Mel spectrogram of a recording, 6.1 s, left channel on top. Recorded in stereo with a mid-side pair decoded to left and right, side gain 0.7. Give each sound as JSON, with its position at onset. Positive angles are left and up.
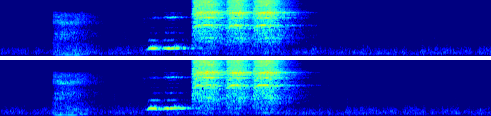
{"t": 0.7, "sound": "a child speaking", "azimuth_deg": -10, "distance_m": 1.1}
{"t": 2.4, "sound": "a drill", "azimuth_deg": -20, "distance_m": 1.6}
